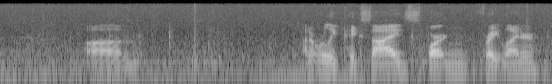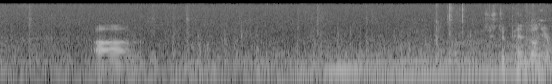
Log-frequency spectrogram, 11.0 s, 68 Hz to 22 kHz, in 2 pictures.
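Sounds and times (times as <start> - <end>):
engine and road noise drone: 0.0 - 11.0.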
